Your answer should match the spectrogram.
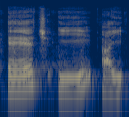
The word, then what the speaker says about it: heir: Second example is HEIR. This is noun. HEIR. It is not called here. It is called heir.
